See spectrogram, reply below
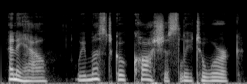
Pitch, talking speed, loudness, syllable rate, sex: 185 Hz, 170 wpm, -19 LUFS, 5.5 syllables/s, female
